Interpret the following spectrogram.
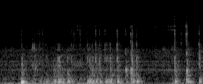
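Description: Computer keyboard typing: quick irregular clicks and taps, several a second, pausing briefly just past the middle.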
